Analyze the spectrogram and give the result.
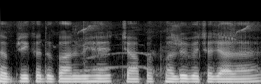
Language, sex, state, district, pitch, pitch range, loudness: Hindi, male, Bihar, Gaya, 135 Hz, 130-135 Hz, -14 LUFS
